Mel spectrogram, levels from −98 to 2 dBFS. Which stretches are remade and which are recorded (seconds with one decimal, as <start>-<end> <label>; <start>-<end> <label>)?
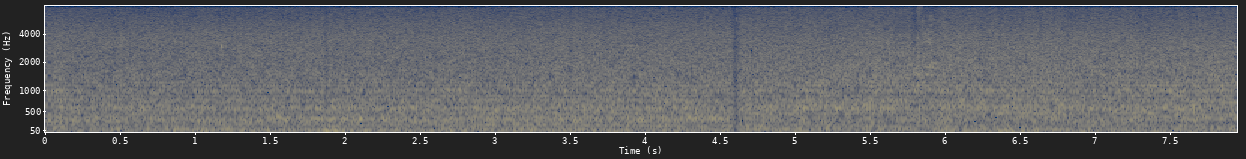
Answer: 0.0-7.9 recorded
